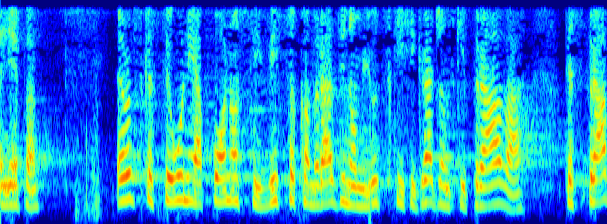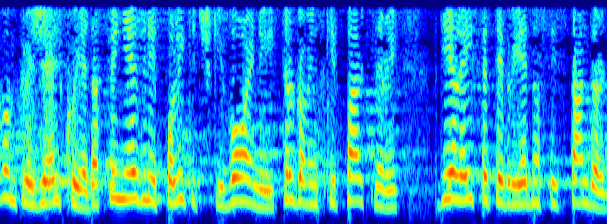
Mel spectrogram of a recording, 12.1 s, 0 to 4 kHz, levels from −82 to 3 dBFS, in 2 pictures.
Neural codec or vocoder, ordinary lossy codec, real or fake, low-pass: none; none; real; 3.6 kHz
